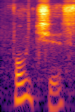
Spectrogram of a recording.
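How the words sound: The name is said with a Brazilian Portuguese sound. "that's Brazilian, how you say it"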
